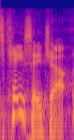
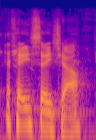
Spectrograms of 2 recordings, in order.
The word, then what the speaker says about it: Kai Seychow: It was K. – Oh, it's K. It's K Seychow. No, yeah, it's K. It's got to rhyme with say. K Seychow.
